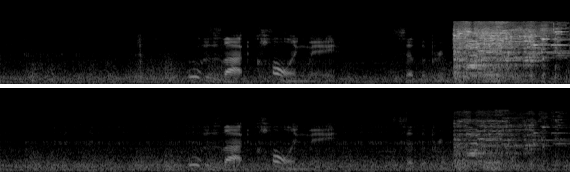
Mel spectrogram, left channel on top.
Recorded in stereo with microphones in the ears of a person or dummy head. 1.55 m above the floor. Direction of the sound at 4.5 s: 45° left (ahead or behind).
